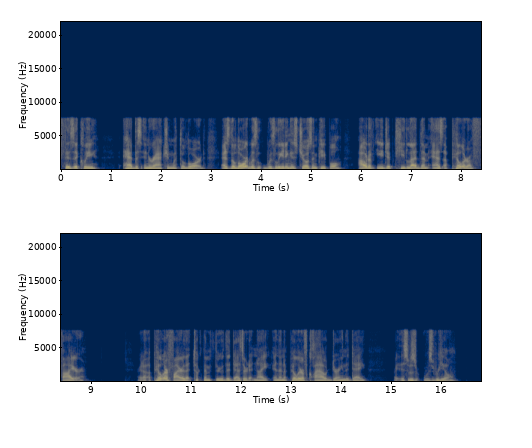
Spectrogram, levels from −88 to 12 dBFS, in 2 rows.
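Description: Nothing here stands out as a fault: the speech comes through G.722 wideband telephone coding at 64 kbit/s, so the top end stops at about 7.7 kHz and any coding hiss in the upper band is faint at most.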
